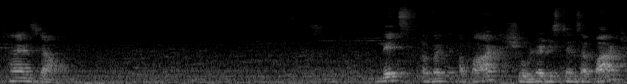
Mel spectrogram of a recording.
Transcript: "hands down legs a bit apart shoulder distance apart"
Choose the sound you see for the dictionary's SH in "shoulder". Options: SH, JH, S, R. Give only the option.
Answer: SH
